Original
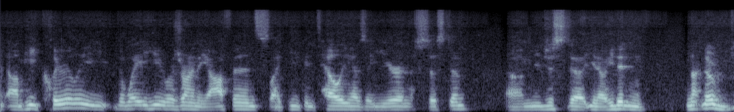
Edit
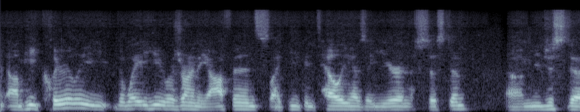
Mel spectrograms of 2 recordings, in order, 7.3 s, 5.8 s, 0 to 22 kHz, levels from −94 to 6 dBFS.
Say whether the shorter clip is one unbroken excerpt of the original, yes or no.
yes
